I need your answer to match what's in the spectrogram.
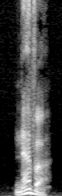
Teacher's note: is two syllables with the stress on the first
